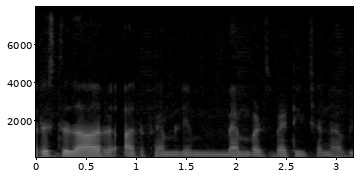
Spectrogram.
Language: Garhwali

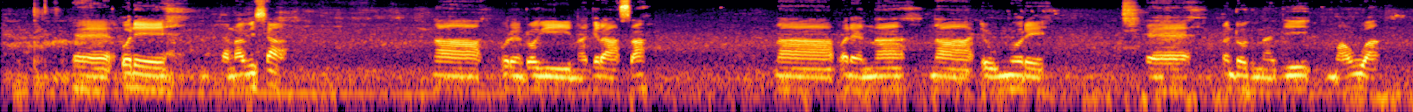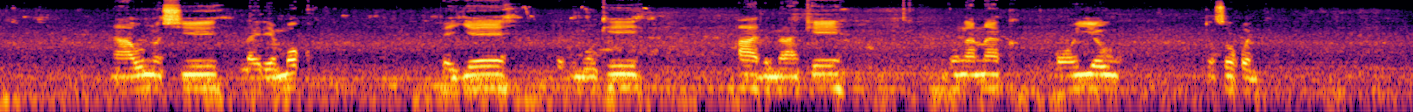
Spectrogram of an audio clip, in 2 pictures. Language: Masai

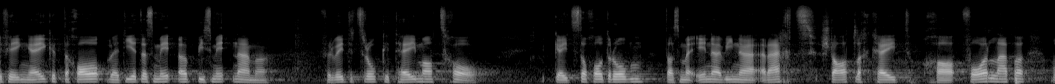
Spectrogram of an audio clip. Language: Swiss German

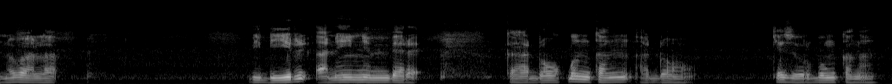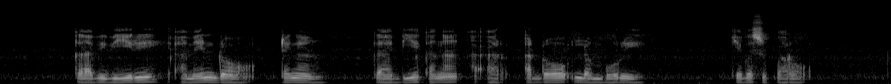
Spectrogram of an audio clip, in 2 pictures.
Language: Southern Dagaare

